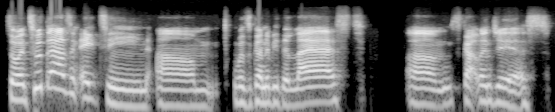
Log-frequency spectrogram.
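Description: A woman speaking as a podcast guest, telling stories with lively energy and acting out what others said. She swears freely and laughs often. The sound is dry and close. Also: lowish voice, a little slow, no echo. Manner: animated storyteller, acts out quotes, swears and laughs. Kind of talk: casual chat.

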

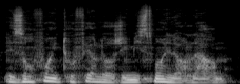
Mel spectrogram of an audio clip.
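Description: A man reading a classic novel aloud as an audiobook narrator, steady and measured. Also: fairly low pitch, slight background noise. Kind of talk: scripted narration.

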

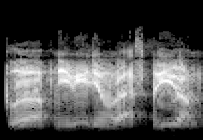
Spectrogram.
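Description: A man's voice: on the low side, slow, highs cut off. A man putting on a bandit over a walkie-talkie. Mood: calling. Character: adult male bandit calling over the radio. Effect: voice over a walkie-talkie radio. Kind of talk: audiobook narration.

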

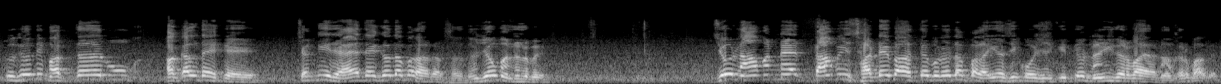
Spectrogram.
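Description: A man's voice: high-pitched, sing-song, normal speed, a little hiss or hum. A man explaining scripture verses to listeners, emphatic and pressing pointed rhetorical questions. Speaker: scripture teacher. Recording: dull lo-fi recording.

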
